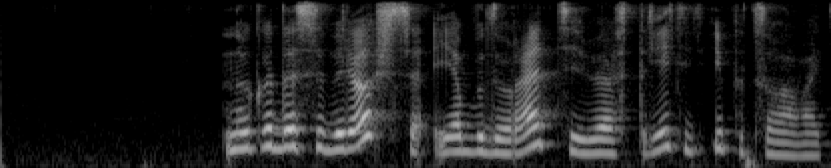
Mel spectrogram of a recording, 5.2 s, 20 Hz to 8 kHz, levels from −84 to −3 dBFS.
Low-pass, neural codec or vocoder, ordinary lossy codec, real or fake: none; none; none; real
